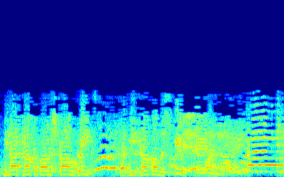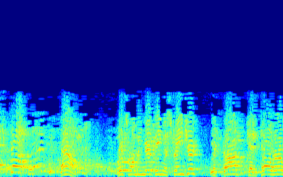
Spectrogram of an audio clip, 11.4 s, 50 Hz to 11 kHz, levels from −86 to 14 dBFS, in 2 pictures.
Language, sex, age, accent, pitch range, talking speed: English, male, 50-69, American, 220-285 Hz, 130 wpm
